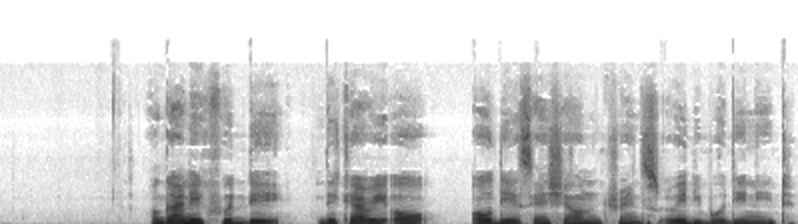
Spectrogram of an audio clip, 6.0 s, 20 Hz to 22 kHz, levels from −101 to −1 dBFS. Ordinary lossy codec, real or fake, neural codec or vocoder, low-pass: AAC, 48 kbps; fake; vocoder, 44.1 kHz, 128 mel bands every 256 samples, BigVGAN v2; 19.8 kHz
